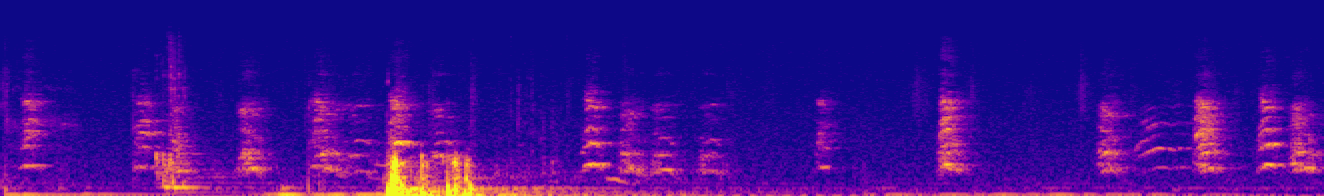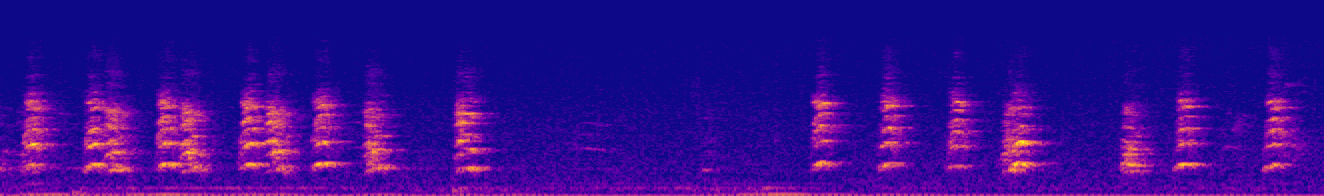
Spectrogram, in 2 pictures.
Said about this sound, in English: I'm going to pause you a minute because the dogs are going nuts because, of course, the doorbell rang.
